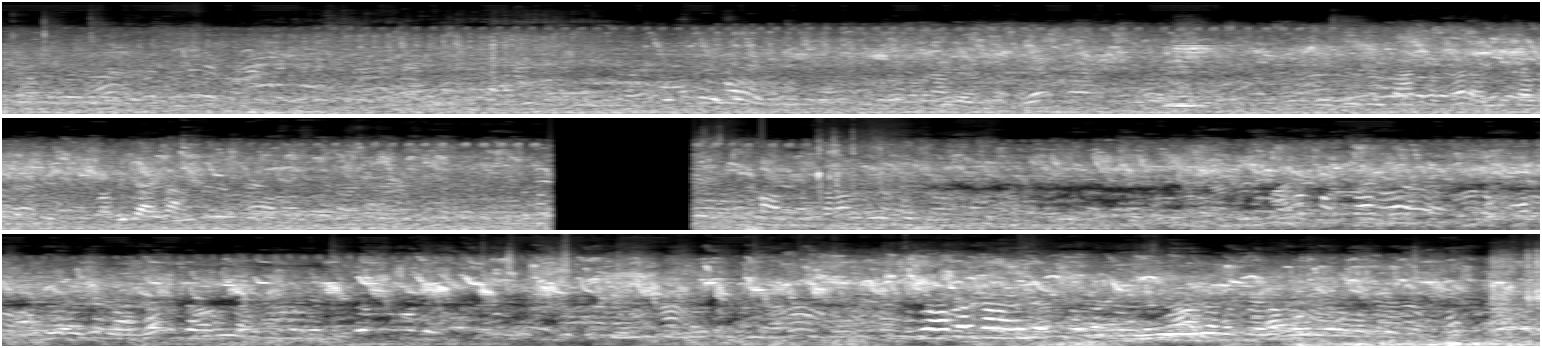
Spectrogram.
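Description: A crowd of people chatters outdoors at a distance.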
